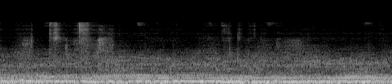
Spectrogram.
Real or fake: fake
